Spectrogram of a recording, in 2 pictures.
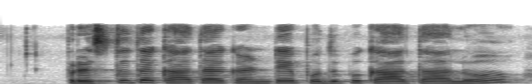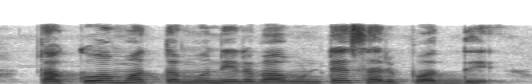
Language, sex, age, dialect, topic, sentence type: Telugu, female, 18-24, Utterandhra, banking, statement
